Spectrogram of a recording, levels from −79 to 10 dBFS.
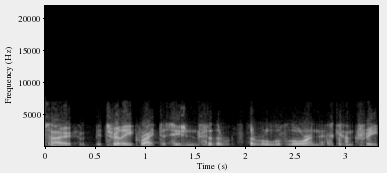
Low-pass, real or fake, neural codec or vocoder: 7.2 kHz; fake; vocoder, 22.05 kHz, 80 mel bands, Vocos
